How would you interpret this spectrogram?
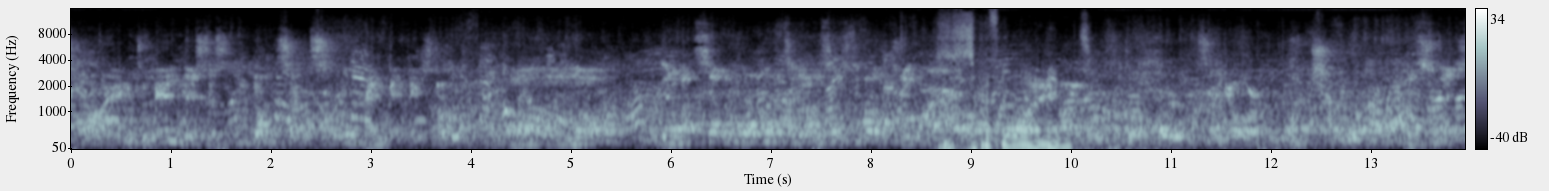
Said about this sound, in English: Fucking people are talking over the pre-show.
